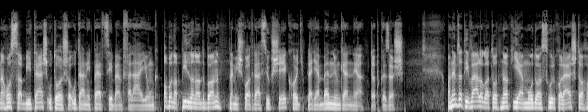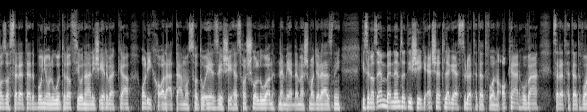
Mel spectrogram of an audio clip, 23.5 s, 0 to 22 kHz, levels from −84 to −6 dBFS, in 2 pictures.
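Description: No technical faults can be heard anywhere in the speech. There is nothing to mark at any point in the recording.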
